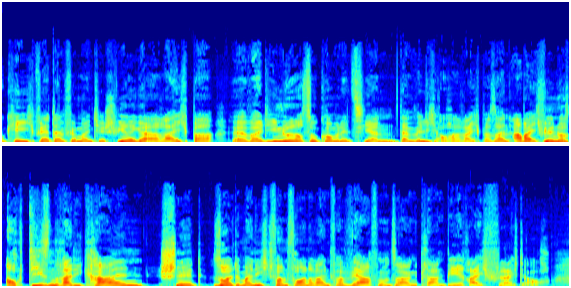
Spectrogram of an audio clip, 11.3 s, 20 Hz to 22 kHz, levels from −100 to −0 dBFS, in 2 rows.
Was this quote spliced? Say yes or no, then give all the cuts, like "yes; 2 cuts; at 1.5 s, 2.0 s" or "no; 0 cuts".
yes; 4 cuts; at 2.2 s, 5.7 s, 7.7 s, 9.8 s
